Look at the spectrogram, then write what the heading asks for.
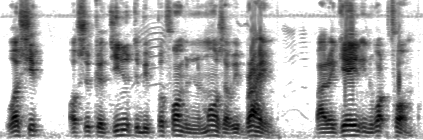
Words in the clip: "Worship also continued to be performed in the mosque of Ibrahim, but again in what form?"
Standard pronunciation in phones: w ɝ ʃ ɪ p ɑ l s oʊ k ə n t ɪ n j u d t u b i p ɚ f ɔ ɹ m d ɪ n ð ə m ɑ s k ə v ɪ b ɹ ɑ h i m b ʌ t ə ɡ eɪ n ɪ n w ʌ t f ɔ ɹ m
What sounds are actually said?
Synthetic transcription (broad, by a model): w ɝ ʃ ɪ p ɑ l s oʊ k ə n t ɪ n j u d t u b i p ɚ f ɔ m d ɪ n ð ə m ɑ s ə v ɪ b ɹ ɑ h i m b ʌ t ə ɡ eɪ n ɪ n w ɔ t f ɔ m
